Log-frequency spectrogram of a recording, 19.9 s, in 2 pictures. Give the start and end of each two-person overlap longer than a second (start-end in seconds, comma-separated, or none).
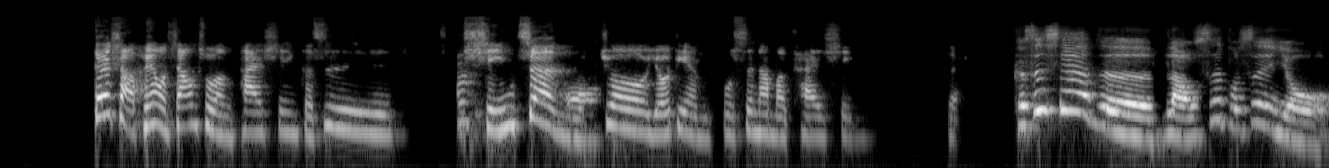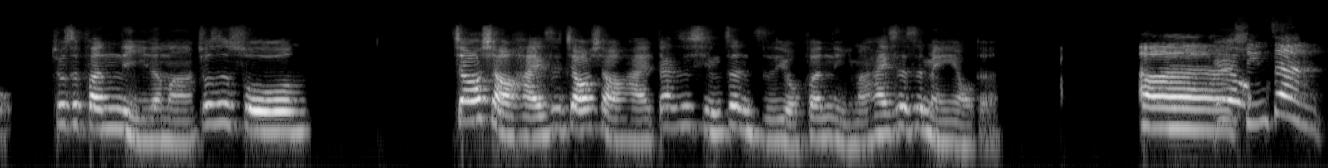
none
